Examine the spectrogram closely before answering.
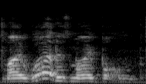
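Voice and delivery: Roger Moore. Acted. Homebrewer impersonating an actor while pitching yeast, terrible impression. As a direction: draw it out slowly in a hammy film-star voice. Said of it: "a really terrible Roger Moore impression".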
